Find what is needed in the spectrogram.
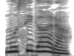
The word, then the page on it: ಮೀಸೆಗಾರ: mīsegāra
